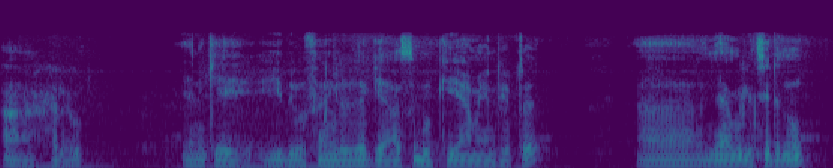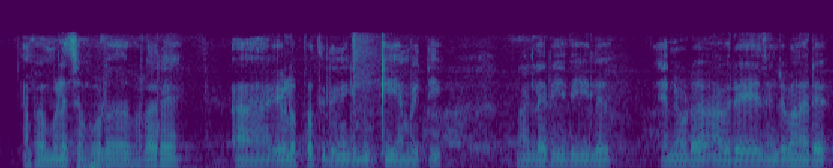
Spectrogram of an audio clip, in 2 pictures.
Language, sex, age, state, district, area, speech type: Malayalam, male, 30-45, Kerala, Idukki, rural, spontaneous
